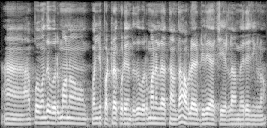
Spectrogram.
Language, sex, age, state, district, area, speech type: Tamil, male, 60+, Tamil Nadu, Krishnagiri, rural, spontaneous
